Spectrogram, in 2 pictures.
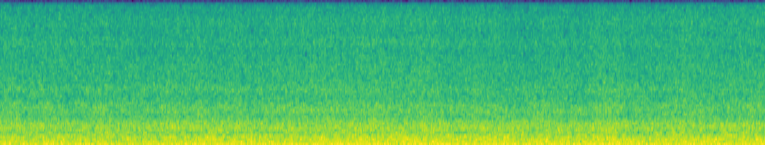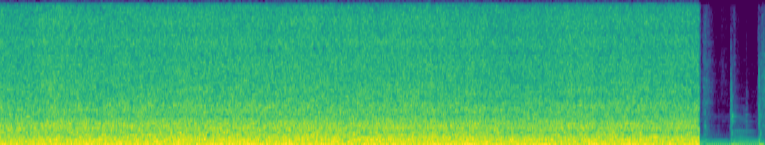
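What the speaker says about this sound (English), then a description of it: "We've done a little bit of recording of the rapid sounds to give you an idea of the volume we're talking about." Loud rapids of a waterfall in a Norwegian fjord, a dense, unbroken roar of rushing water close by that holds steady throughout and cuts off abruptly at the end.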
